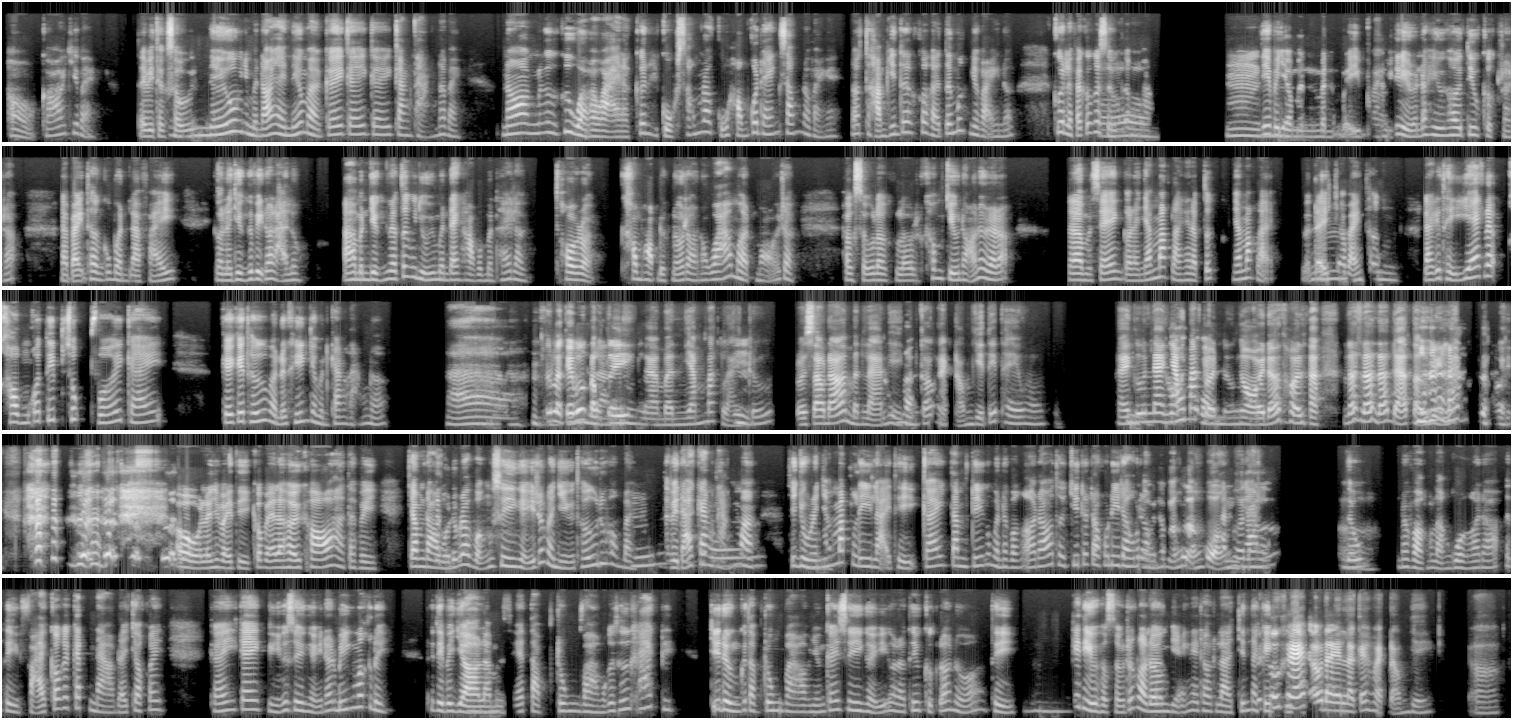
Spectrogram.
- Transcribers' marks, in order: unintelligible speech; other background noise; chuckle; laugh; laughing while speaking: "là"; chuckle; in English: "relax"; laughing while speaking: "rồi?"; laugh
- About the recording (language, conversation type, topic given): Vietnamese, podcast, Bạn đối phó với căng thẳng hằng ngày bằng cách nào?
